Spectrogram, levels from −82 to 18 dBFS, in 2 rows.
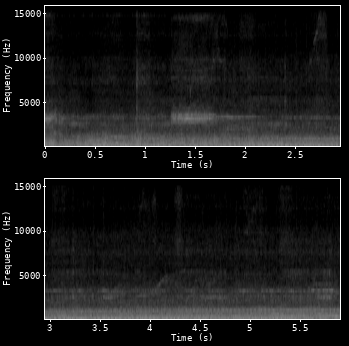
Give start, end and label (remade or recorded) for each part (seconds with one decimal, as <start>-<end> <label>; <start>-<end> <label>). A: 0.0-1.2 remade; 1.2-5.9 recorded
